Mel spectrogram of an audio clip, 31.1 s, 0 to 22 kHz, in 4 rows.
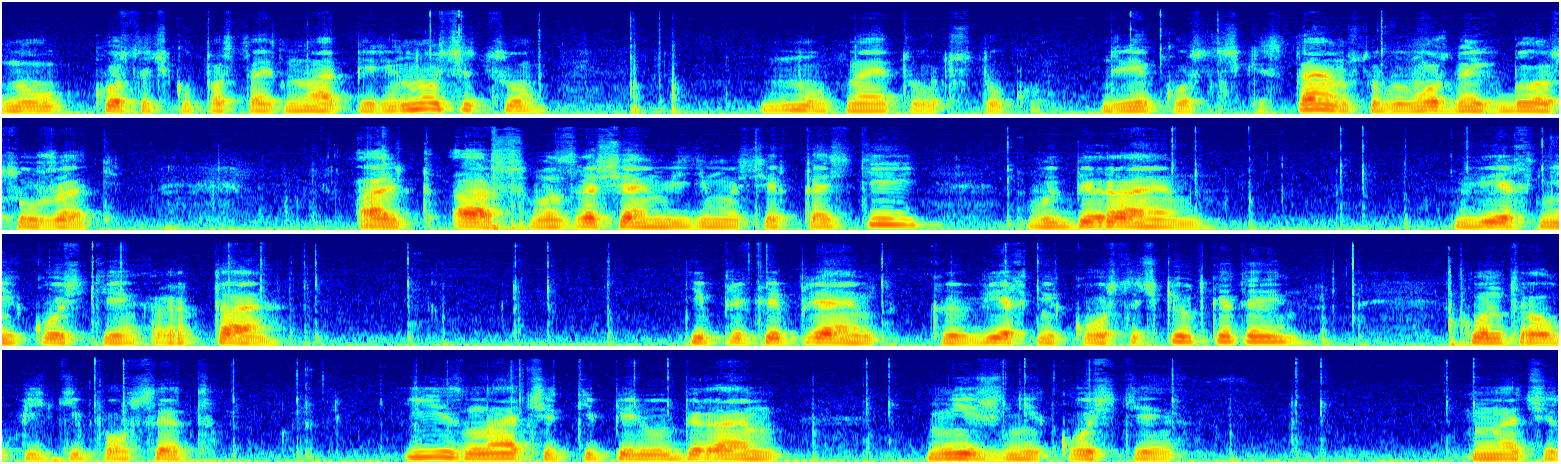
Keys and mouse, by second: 3.5 shift+d, 6.3 middle click, 10.4 alt+h, 11.7 middle click, 12.8 middle click, 14.7 shift+click, 15.3 middle click, 16.2 shift+click, 17.3 shift+click, 17.5 middle click, 18.5 shift+click, 19.7 middle click, 20.9 shift+click, 23.0 ctrl+p, 24.7 middle click, 26.7 click, 27.8 shift+click, 28.6 shift+click, 29.0 middle click, 30.1 shift+click, 30.7 shift+click.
